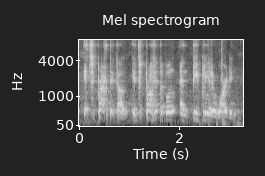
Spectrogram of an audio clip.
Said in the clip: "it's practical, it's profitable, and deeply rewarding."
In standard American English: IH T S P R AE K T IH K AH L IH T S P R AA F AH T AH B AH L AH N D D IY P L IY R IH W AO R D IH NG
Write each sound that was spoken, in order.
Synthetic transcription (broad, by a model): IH T S P R AE K T IH K AH L IH T S P R AA F AH T AH B AH L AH N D D IY P L IY R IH W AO R D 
